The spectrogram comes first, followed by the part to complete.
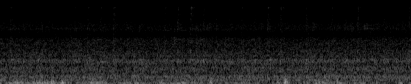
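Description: Steady hum of a running electric fan in a quiet room, with faint scratching of crayon strokes on paper.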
